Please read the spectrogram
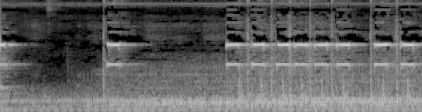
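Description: Digital air fryer's control panel beeping as its buttons are pressed: a single beep, another about a second later, then a quick run of short beeps as the setting is stepped along, over a low steady hum.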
